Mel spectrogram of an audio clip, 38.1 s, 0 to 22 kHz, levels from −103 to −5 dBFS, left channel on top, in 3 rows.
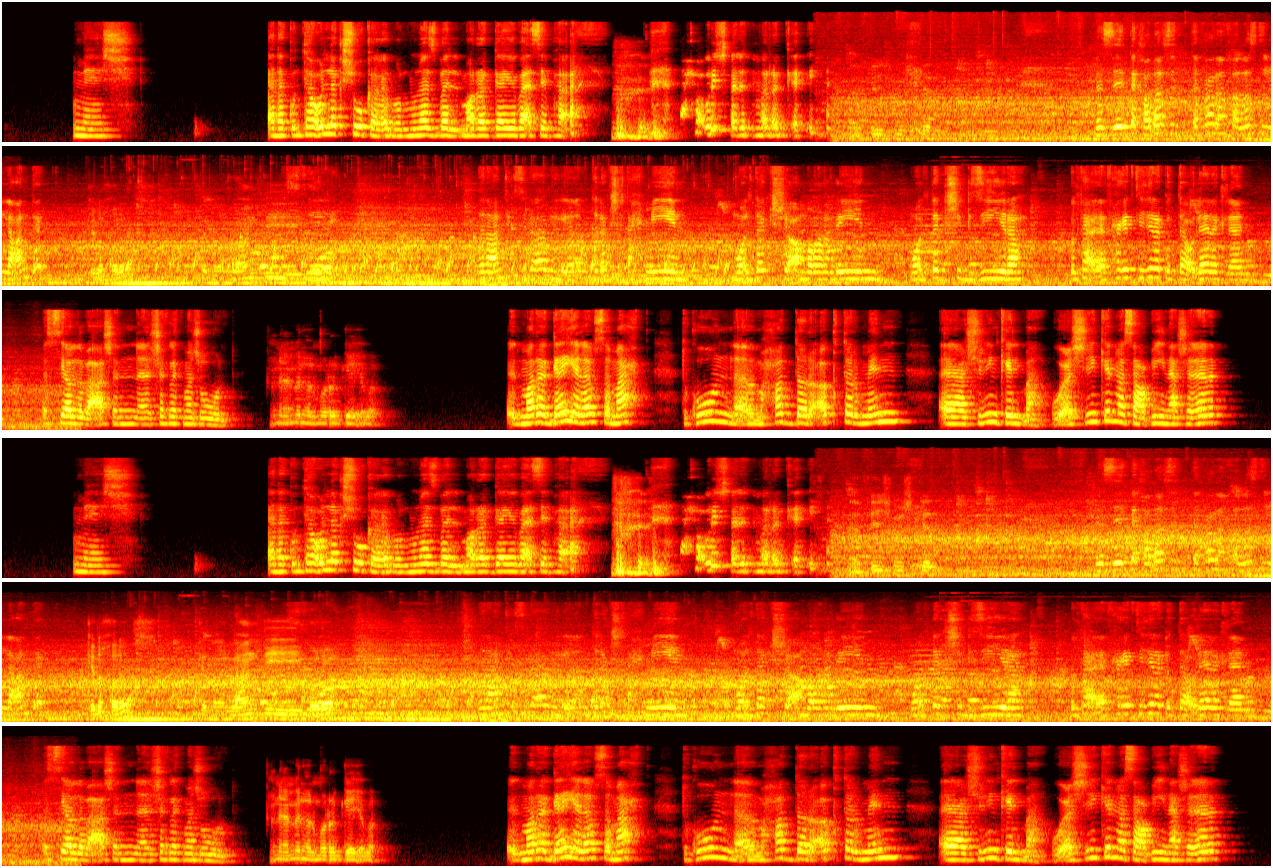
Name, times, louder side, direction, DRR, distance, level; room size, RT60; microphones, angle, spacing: voice 1, 0.7-1.3 2.7-5.9 6.5-8.1 9.1-9.2 10.2-10.5 10.9-13.1 15.5-16.0 17.4-19.6 20.0-21.5 21.8-22.9 23.4-25.2 25.8-27.6 30.4-31.7 32.3-34.4 34.7-37.5, left 3 dB, 25° left, 0.4 m, -27 dB
voice 2, 6.1-6.6 8.4-9.4 13.5-14.2 14.6-16.0 28.1-29.1, right 3 dB, 50° right, 0.4 m, -29 dB
sound 1, 8.1-12.9, left 2 dB, 45° left, 0.8 m, -47 dB
sound 2, 8.3-26.1, right 1 dB, 35° right, 0.8 m, -30 dB
sound 3, 13.5-20.3, left 3 dB, 90° left, 0.8 m, -36 dB
3.7 x 2.6 x 3.5 m
head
